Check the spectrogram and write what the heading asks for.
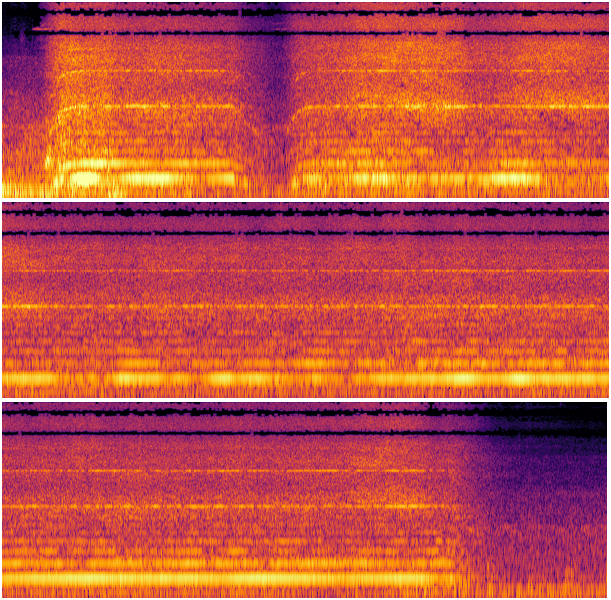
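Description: Small electric motor spinning up with a rising whine, cutting out about three seconds in, then spinning up again and running at a steady high hum until it stops about two seconds before the end.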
